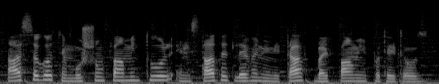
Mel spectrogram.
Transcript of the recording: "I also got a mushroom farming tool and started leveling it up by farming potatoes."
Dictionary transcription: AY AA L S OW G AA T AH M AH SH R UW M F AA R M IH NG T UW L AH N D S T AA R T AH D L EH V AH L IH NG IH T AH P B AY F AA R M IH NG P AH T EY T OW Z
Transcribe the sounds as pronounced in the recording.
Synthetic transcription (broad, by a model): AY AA S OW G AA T AH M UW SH UW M F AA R M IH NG T UW L AH N D S T AA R T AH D L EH V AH N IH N IH T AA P B AY F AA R M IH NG P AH T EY T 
